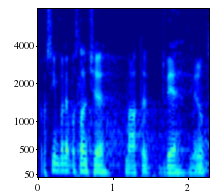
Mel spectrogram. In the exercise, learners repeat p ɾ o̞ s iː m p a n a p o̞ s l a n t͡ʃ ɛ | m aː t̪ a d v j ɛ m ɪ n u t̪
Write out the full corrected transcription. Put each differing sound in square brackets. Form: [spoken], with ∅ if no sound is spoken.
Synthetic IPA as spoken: p ɾ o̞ s iː m p a n [ɛ] p o̞ s l a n t͡ʃ ɛ | m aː t̪ [ɛ] d v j ɛ m ɪ n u t̪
